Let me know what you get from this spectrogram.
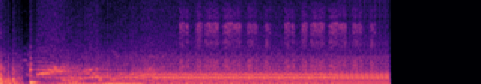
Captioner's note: screams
